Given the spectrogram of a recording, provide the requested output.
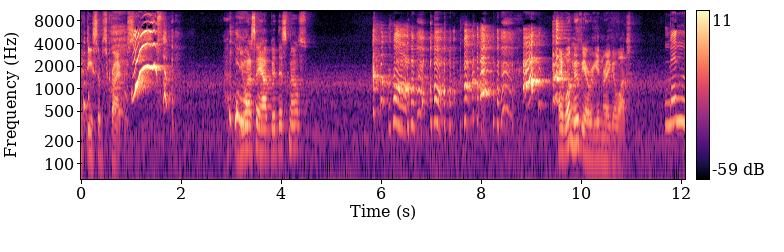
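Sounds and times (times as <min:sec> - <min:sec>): toddler laughing and vocalizing: 0:05.8 - 0:09.7.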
